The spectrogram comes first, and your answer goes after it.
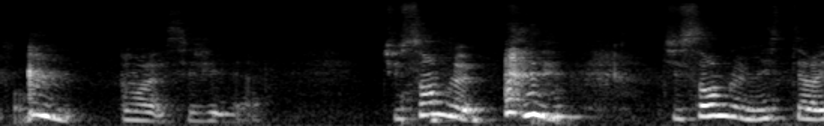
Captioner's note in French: rires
